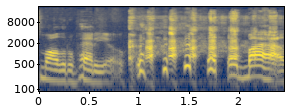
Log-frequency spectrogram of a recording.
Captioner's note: both laughing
